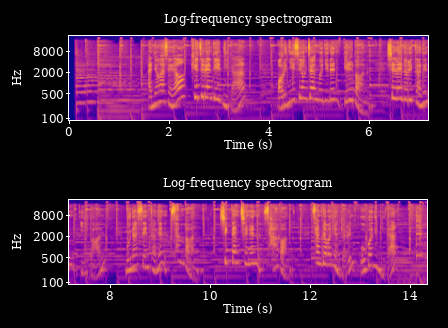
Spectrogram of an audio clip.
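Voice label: Korean, female; 여성 (Female); ARS; 광고; 나레이션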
